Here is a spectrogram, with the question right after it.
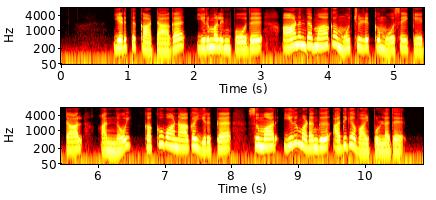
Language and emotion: Tamil, neutral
